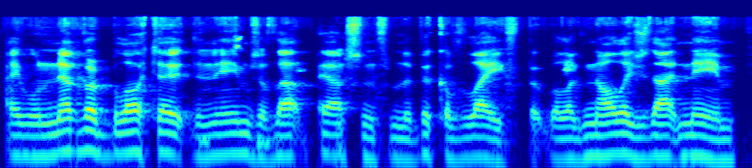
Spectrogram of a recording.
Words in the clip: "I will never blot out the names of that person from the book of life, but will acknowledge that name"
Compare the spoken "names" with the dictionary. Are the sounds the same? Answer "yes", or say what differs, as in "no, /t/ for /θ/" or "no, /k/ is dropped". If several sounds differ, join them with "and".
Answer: yes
